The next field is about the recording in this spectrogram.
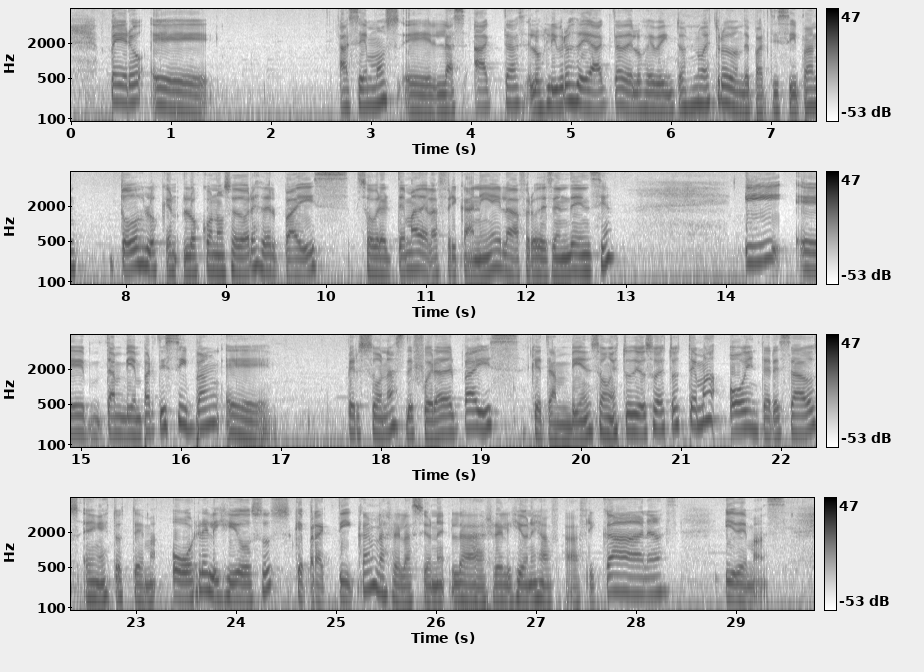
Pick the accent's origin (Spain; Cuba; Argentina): Cuba; Santiago de Cuba; allá somos santiagueros, no sé cómo lo manejan acá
